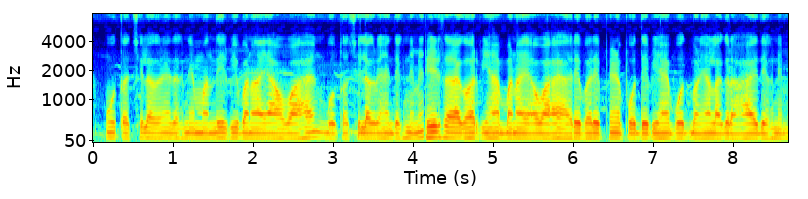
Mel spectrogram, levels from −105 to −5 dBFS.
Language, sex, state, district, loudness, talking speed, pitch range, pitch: Maithili, male, Bihar, Kishanganj, -31 LUFS, 260 wpm, 115-120 Hz, 115 Hz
